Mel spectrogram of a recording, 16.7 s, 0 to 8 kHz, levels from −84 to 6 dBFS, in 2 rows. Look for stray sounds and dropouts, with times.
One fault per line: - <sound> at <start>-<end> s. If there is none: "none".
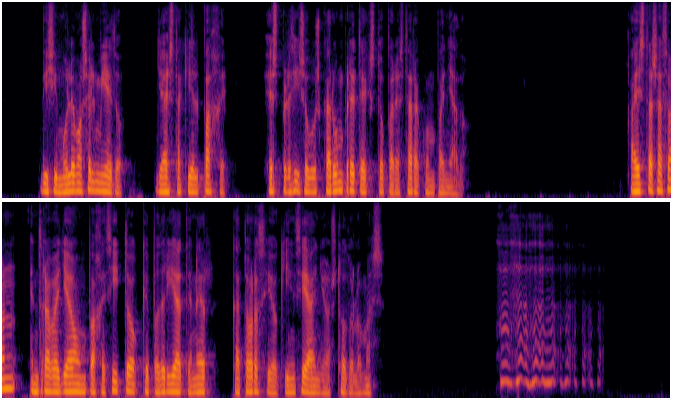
- laugh at 14.5-15.9 s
